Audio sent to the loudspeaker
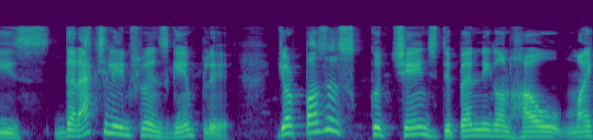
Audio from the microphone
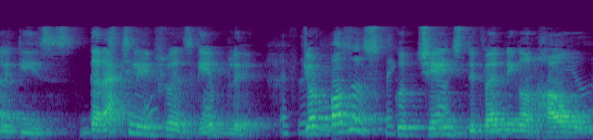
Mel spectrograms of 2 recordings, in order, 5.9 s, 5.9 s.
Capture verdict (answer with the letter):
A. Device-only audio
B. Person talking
B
